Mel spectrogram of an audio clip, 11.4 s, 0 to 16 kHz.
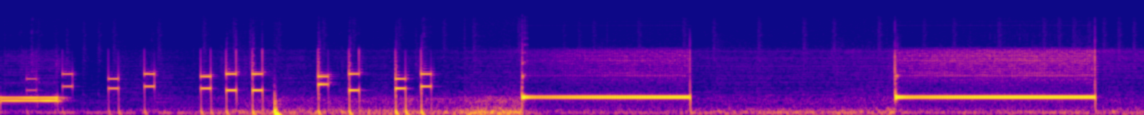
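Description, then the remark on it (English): A quick run of touch-tone dialing beeps, followed by two long steady ringback tones on an outgoing call placed by Tampa Bay's morning crew at radio station 99.5 QYK, separated by a pause. No one speaks. “But we're going to try to get her on the phone right now and see what's going on with”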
